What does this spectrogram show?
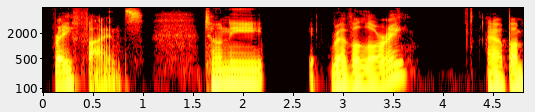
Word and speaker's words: Ralph: I say Rafe. That's it. That's what it is, right? All right. Good. I say the I say the right version in real life. Rafe.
